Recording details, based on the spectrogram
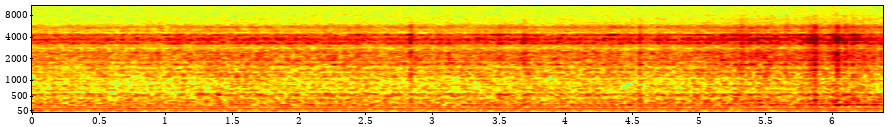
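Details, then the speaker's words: AF-610 Japanese AM/FM tube radio left on with FM problem: continuous hiss and static slowly swelling louder over several seconds with occasional crackles; owner suspects IF section, a bad 17EW8 front-end tube, tube element or leaking capacitor, unconfirmed. "This radio is getting louder and louder as I sit here."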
